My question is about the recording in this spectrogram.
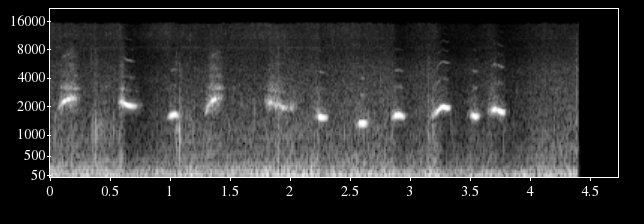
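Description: A person whistling a short tune of quick, separate notes at varying pitches, some sliding up and some down, over a steady low rumble; it stops abruptly near the end.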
